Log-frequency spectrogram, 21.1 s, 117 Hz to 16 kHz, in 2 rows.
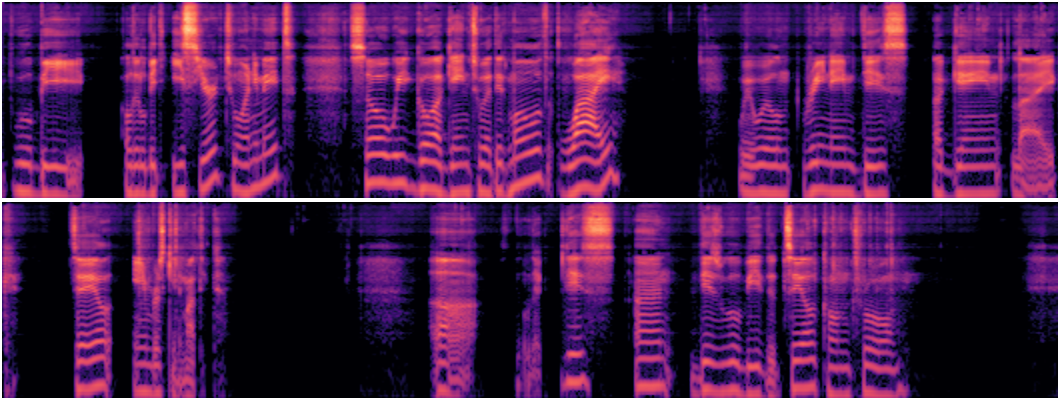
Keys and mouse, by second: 2.3 ctrl+Tab, 3.3 ctrl+Tab, 4.1-6.6 right drag, 5.5 y, 6.9-13.4 right drag, 13.9-19.5 drag, 20.4-21.1 drag.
